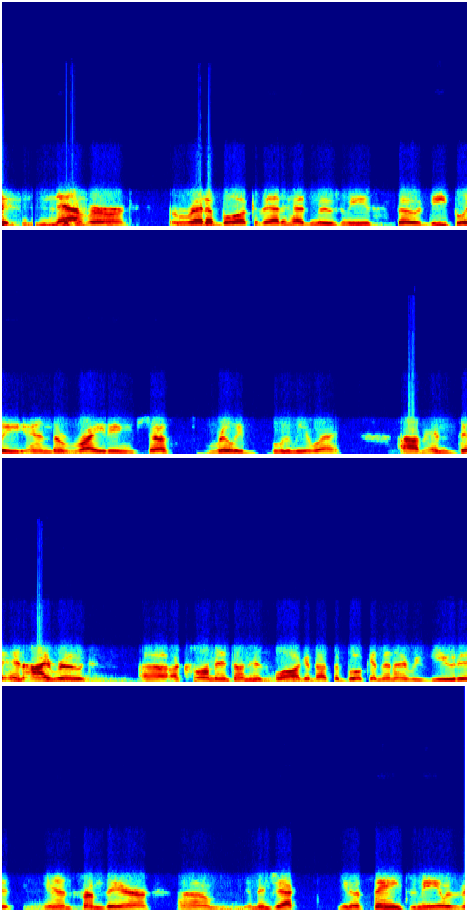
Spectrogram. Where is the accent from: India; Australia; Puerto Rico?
Puerto Rico; Ponce; born there; I'm Puerto Rican born. I was born in Ponce, Puerto Rico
